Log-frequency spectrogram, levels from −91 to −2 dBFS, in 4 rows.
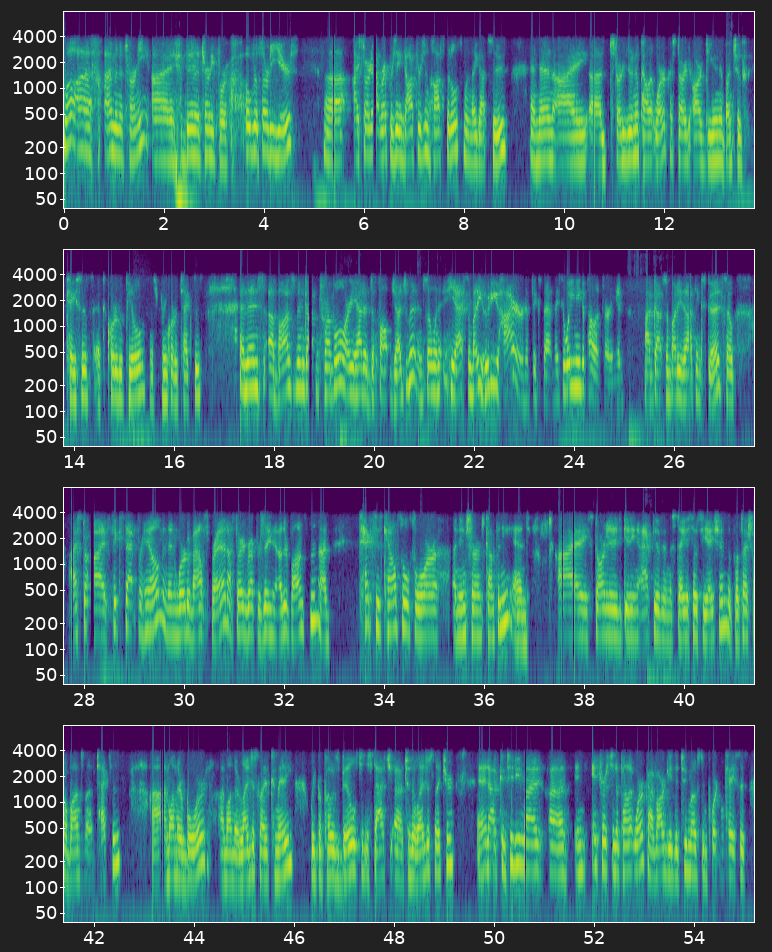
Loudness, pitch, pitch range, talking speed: -17 LUFS, 150 Hz, 140-170 Hz, 185 wpm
